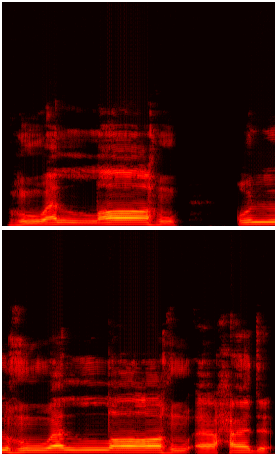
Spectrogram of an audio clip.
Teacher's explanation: Le nom Allah, le lam, il est prolongé. Même si vous ne voyez pas de alif comme ça visible, mais c'est connu que le nom de Dieu, on prolonge le lam.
